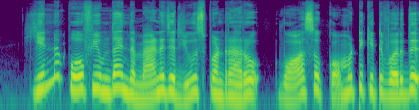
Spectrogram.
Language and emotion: Tamil, disgusted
